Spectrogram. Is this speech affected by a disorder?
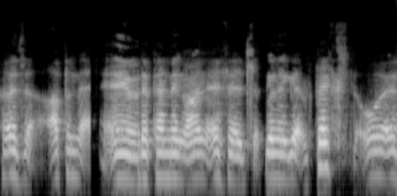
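Yes: cerebral palsy.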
